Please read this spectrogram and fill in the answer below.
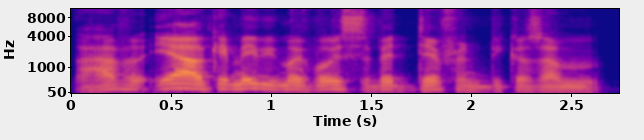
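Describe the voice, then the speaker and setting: A man's voice: mid-range voice, quick pace, a bit bright. A man hosting a casual live tutorial, congested from hay fever, explaining informally and often checking that listeners follow. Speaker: trading livestream host and teacher. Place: voice-over on an online livestream.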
